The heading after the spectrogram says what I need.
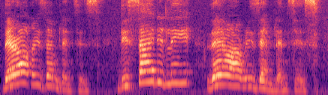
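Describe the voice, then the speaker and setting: A woman's voice: on the high side, sing-song, pushed and bright, pitched above the performer's own voice, heavily acted. A woman doing a fussy Belgian-accented detective. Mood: musing. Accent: mock Belgian-French accent. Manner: slow, precise, musing delivery. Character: fussy male Belgian detective, older, deliberate.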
